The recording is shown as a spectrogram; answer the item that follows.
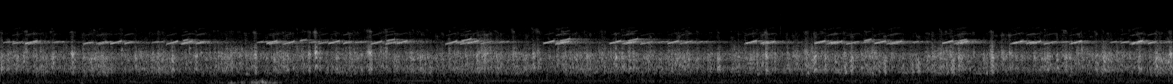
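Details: Spring peeper chorus of thousands along Colerain Road, Rothrock State Forest, Pennsylvania, March 2012, audible for almost half a mile: high upslurred peeps repeating rapidly from many frogs at once over a continuous wash of distant calls, one brief low thump.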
